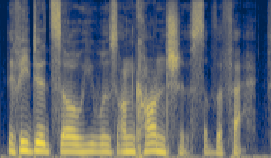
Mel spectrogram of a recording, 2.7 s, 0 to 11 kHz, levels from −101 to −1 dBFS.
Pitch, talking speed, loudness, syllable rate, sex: 145 Hz, 220 wpm, -18 LUFS, 5.1 syllables/s, male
